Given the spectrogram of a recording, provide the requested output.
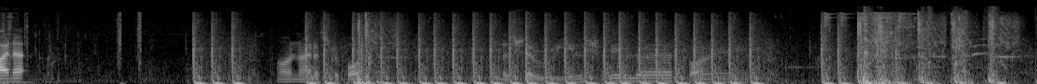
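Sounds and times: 
speech: 0.0s - 0.5s, 2.8s - 4.2s, 5.0s - 5.5s
Excalibur rifle gunshots in the video game Fortnite: 3.2s - 9.9s.

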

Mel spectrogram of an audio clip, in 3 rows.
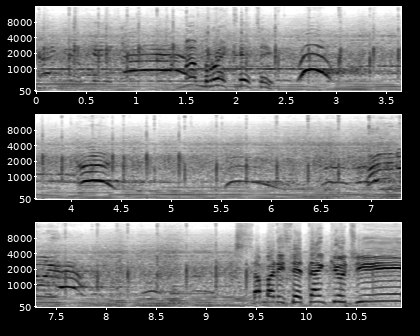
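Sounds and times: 
loud rising-and-falling whoop: 0.0s - 4.6s, 5.4s - 7.2s
audience clapping: 0.0s - 10.9s
speech: 1.8s - 2.9s, 9.5s - 10.9s.

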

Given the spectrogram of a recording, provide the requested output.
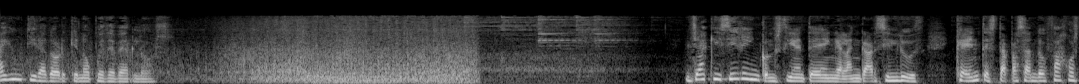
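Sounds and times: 
speech: 0.0s - 1.8s, 6.9s - 10.7s
aircraft engine roar landing beside a hangar: 0.0s - 7.7s
faint tonal whine: 3.6s - 7.8s.

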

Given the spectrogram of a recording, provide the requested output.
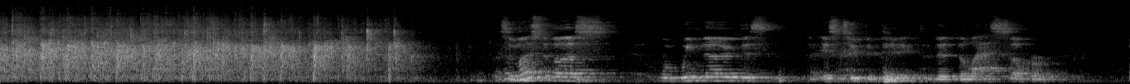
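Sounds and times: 
audience hand clapping: 0.0s - 4.4s
speech: 5.2s - 10.6s.

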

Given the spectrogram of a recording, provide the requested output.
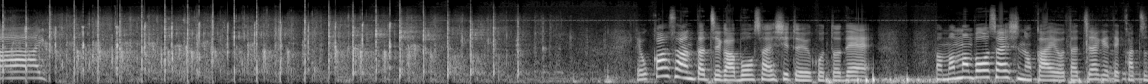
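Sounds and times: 
audience applause: 0.0s - 5.7s
speech: 6.4s - 8.8s, 9.4s - 11.4s.

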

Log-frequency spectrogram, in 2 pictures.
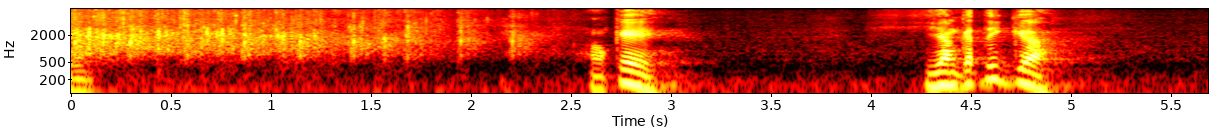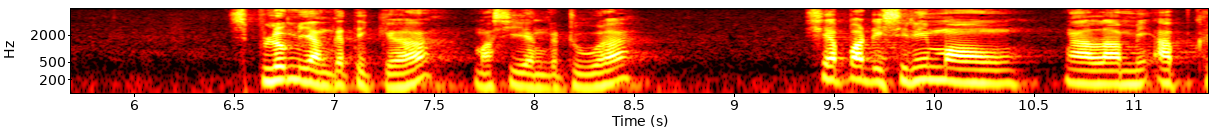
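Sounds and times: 
audience applauding: 0.0s - 2.5s
speech: 2.6s - 3.1s, 4.3s - 5.0s, 6.5s - 8.6s, 9.4s - 11.3s.

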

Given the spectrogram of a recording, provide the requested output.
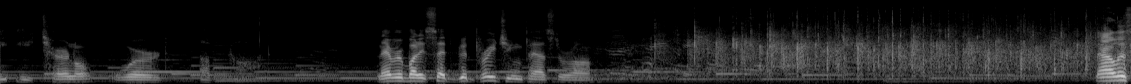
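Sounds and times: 
organ-like chords: 0.0s - 11.3s
speech: 0.4s - 2.5s, 3.8s - 6.2s, 11.0s - 11.3s
audience clapping: 6.5s - 11.3s.

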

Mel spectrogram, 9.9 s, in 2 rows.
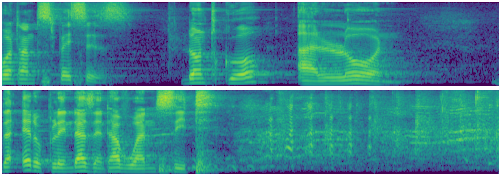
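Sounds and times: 
speech: 0.0s - 1.2s, 1.8s - 4.1s, 5.0s - 7.1s
laughter: 7.0s - 9.9s
audience member clapping hands: 8.4s - 9.9s.

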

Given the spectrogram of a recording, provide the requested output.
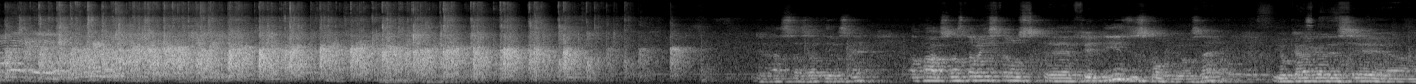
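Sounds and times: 
audience clapping: 0.0s - 7.3s
speech: 9.4s - 14.1s.

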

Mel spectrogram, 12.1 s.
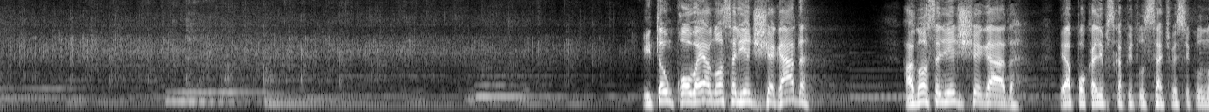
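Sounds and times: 
audience applauding: 0.0s - 6.8s
speech: 1.6s - 2.1s, 6.4s - 8.2s, 9.0s - 12.0s.

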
